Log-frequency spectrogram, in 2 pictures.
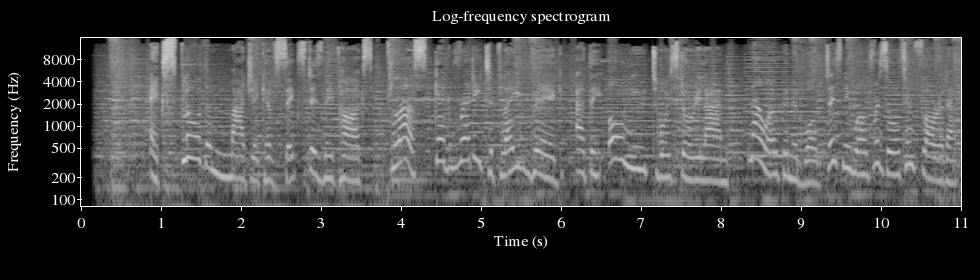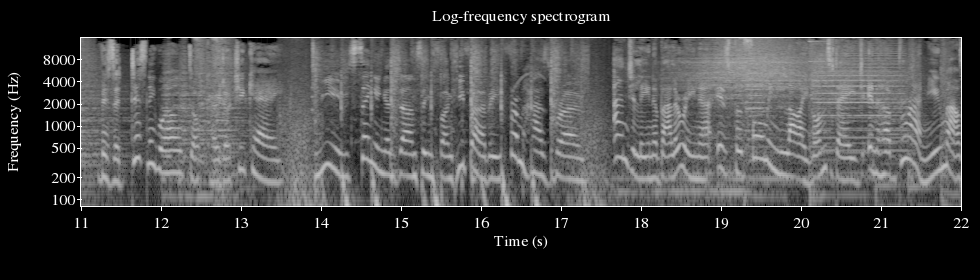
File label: child orientated commercials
